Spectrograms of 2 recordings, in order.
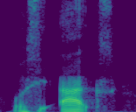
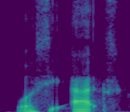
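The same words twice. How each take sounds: The two takes are said the same way.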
